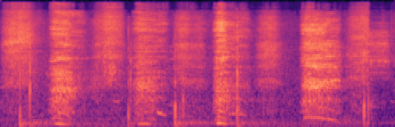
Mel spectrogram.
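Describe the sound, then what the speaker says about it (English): Voice-acting recording of heavy, rhythmic panting: about five or six sharp, breathy gasps close to the microphone, evenly spaced and loud, with no words spoken. "too much panting"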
